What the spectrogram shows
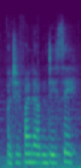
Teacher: Add to this what that is pronounced with a stop T most of the times, but in this case, when we connect what did you together, the T is dropped, and we connect it to Jew, and as a result, we get would you.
